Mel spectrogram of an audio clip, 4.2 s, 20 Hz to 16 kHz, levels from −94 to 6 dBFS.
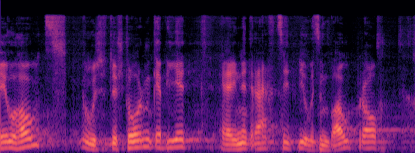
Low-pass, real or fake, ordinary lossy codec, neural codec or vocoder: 10.8 kHz; fake; none; codec, 24 kHz, 3 kbps, HILCodec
